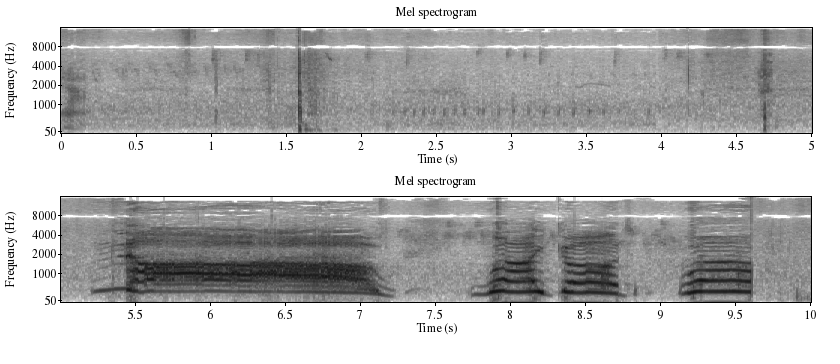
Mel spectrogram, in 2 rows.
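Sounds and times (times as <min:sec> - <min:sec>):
ball kicked thud: 0:01.5 - 0:01.8.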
